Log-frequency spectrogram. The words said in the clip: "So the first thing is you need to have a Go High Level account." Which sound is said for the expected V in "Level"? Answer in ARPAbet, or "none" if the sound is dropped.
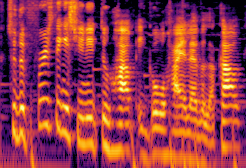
V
